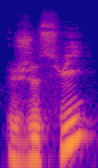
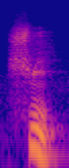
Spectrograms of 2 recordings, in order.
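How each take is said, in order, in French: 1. La voyelle de 'je' est bien prononcée. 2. La voyelle de 'je' n'est pas prononcée.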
